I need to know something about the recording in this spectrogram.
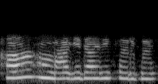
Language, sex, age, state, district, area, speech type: Maithili, female, 30-45, Bihar, Supaul, rural, conversation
